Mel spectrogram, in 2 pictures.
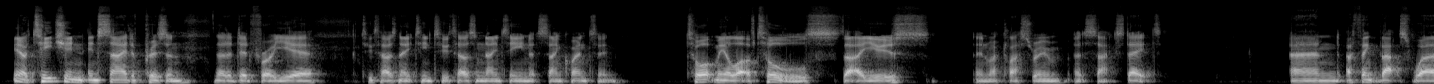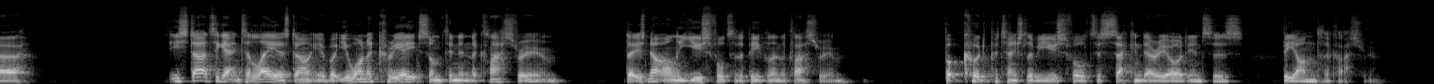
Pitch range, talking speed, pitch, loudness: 80-120 Hz, 160 wpm, 90 Hz, -22 LUFS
